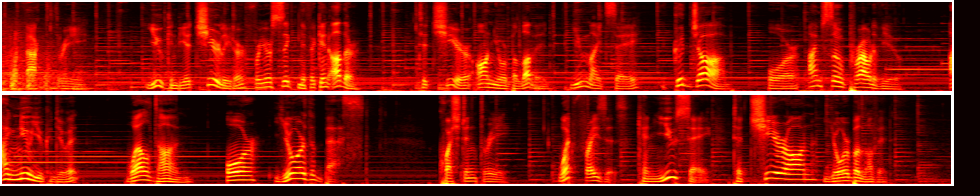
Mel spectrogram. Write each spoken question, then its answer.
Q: What phrases can you say to cheer on your beloved.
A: Some phrases you might use to cheer on your beloved are good job, or I'm so proud of you, I knew you could do it, well done, or you're the best.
